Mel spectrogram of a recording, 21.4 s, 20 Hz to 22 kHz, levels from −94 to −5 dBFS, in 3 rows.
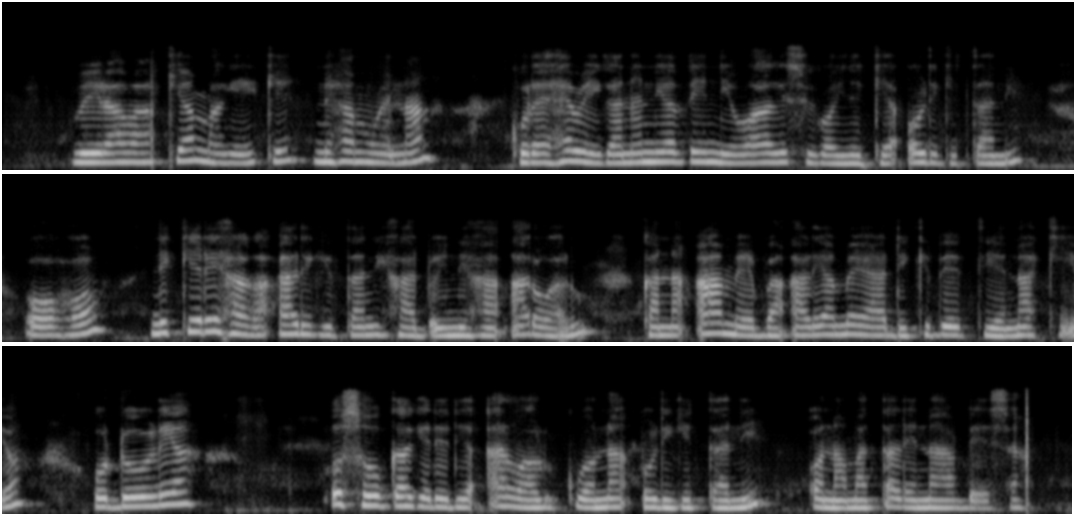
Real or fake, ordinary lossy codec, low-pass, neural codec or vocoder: fake; none; none; codec, 16 kHz, 4 kbps, X-Codec, HuBERT features, trained on LibriSpeech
